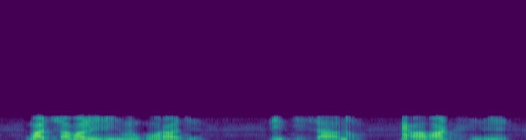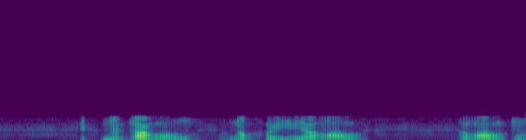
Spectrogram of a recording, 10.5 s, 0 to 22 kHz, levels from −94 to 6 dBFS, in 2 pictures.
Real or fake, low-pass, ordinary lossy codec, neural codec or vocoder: fake; 3.6 kHz; Opus, 24 kbps; autoencoder, 44.1 kHz, a latent of 192 numbers a frame, MeloTTS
